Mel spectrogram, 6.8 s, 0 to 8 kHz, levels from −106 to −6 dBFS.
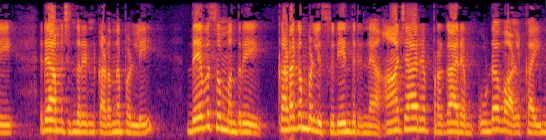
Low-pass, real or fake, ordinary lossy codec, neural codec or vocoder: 7.2 kHz; real; none; none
